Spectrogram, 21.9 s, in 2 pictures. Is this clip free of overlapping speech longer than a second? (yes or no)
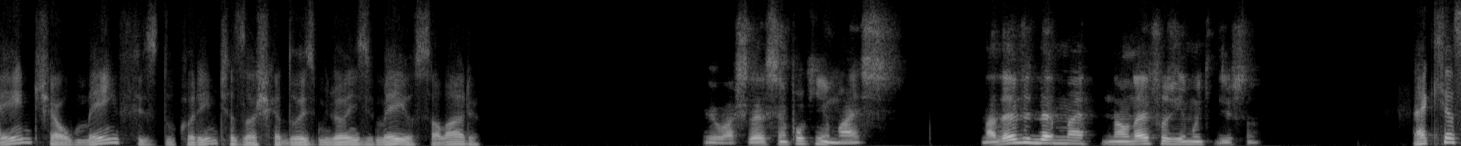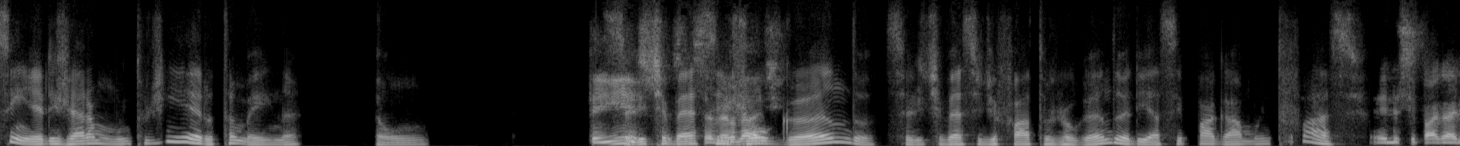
no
